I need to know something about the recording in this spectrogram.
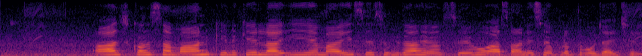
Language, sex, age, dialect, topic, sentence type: Magahi, female, 31-35, Western, banking, statement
